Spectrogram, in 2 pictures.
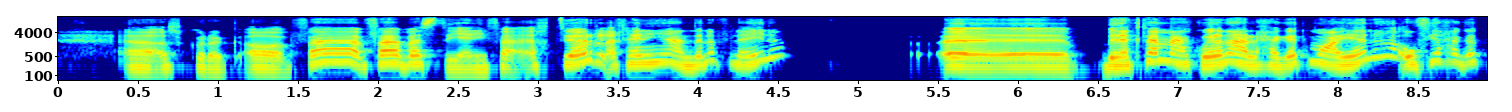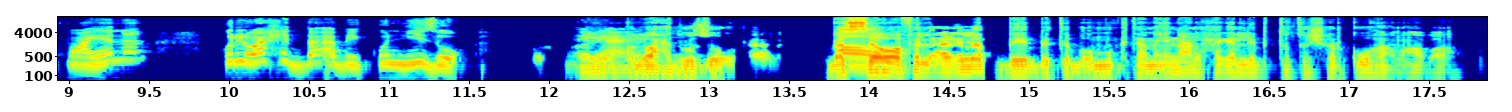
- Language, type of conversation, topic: Arabic, podcast, إيه دور الذكريات في اختيار أغاني مشتركة؟
- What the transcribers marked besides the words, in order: unintelligible speech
